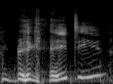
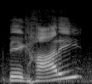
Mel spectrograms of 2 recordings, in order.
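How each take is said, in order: First: The name's first syllable sounds like hate. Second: The name's first syllable sounds like hat. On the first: "Or is it hate?" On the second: "Is the E silent?"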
